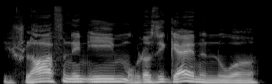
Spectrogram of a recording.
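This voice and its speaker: A man's voice: fairly low pitch, measured pace, darkish tone, dry recording. A man reading an audiobook and voicing a weary, matter-of-fact railway switchman with a dry, resigned manner.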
